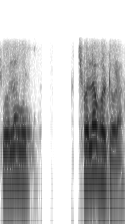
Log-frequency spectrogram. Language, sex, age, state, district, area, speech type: Hindi, male, 30-45, Bihar, Vaishali, rural, conversation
